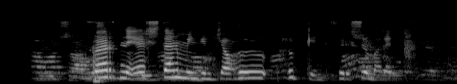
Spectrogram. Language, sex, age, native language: Icelandic, male, 12, Icelandic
